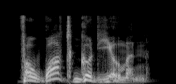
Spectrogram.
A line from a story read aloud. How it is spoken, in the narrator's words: said Richard somewhat impatiently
